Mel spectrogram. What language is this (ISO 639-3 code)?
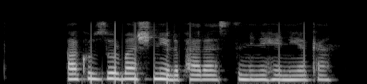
ckb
